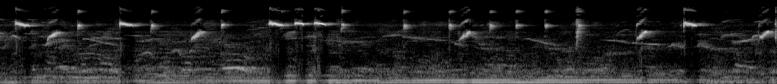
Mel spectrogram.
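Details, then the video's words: A Ruby-cheeked sunbird from Sumatra, singing actively, gives very high, thin tinks and quick upslurred squeaks in uneven bursts about every half second, over a faint low hum. "Konin Gacor Kolibri Ninja"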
